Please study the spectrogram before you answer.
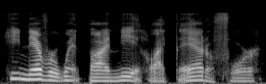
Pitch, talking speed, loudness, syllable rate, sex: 180 Hz, 180 wpm, -20 LUFS, 4.5 syllables/s, female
